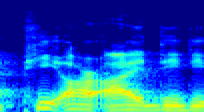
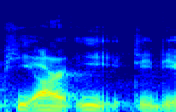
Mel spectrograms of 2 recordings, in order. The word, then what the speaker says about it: pretty: like vowel sounds yeah pri DD wat why not PR e DD why look pretty right this one is about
